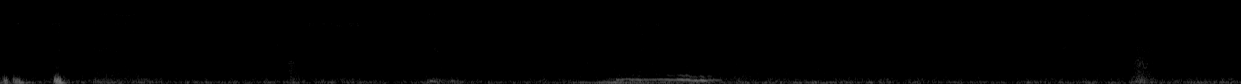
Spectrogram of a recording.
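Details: A Dachshund asleep and dreaming, its legs running in the dream, breathing in quiet, irregular snorts and wheezes. A short nasal whine sounds midway against a faint room hum.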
